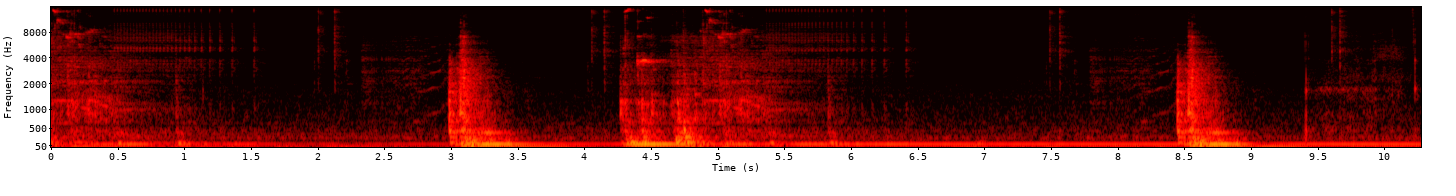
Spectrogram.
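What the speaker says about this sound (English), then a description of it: "We have some other wooden, like a creaky wooden door." A creaky wooden door sound effect plays in a few separate bursts, each a short creak or knock, fairly quiet over a steady low hum with no one talking.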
